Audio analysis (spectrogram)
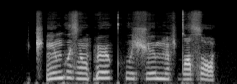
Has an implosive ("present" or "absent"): present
